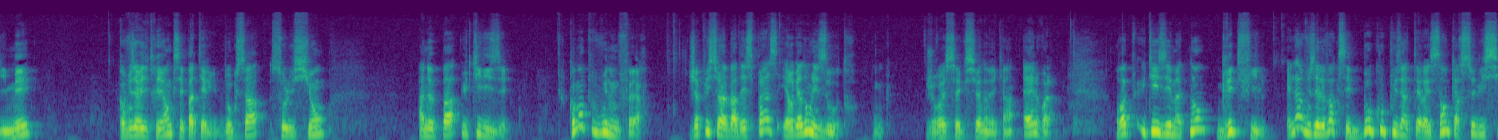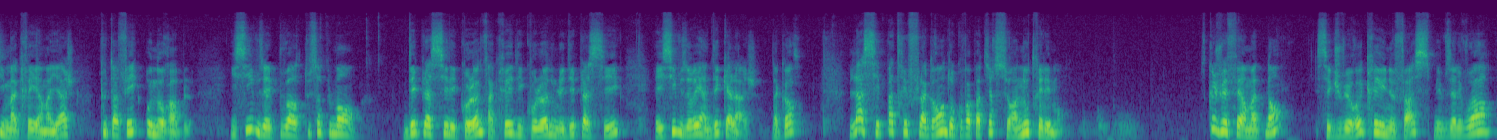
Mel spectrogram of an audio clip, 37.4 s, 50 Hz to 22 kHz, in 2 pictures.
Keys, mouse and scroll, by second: 3.7 super+z, 5.6-7.6 middle drag, 8.4 space, 17.8-19.7 middle drag, 22.8-25.3 drag, 27.6-29.6 drag, 29.8-31.7 middle drag, 32.6 x, 34.2-37.4 middle drag.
